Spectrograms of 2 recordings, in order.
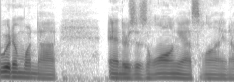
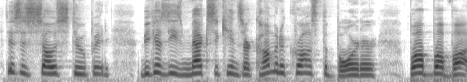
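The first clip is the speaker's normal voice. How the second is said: much higher mock rant, a different voice; flipping out; 10 semitones higher than usual. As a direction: rant like a furious customer losing it. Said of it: "he fucking flips out".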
